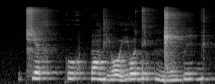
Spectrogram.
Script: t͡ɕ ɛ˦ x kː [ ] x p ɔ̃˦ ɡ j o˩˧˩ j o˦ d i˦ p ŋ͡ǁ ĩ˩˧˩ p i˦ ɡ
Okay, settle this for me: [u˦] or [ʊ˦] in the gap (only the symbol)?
u˦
